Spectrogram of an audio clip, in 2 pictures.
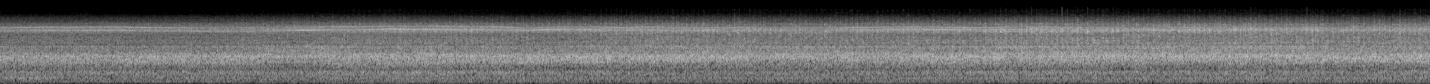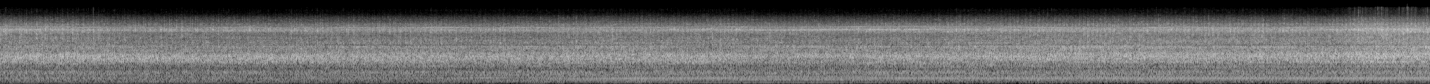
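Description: P-51D Mustang's Packard Merlin V-12 engine running steadily in flight, heard from inside the cockpit together with the rush of air over the canopy. About twenty seconds in, a steadier, deeper engine tone comes in and holds.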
